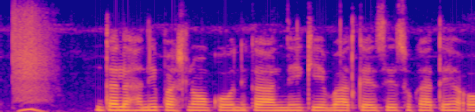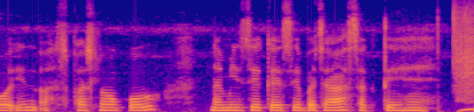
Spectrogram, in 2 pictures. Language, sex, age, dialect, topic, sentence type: Hindi, female, 31-35, Garhwali, agriculture, question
